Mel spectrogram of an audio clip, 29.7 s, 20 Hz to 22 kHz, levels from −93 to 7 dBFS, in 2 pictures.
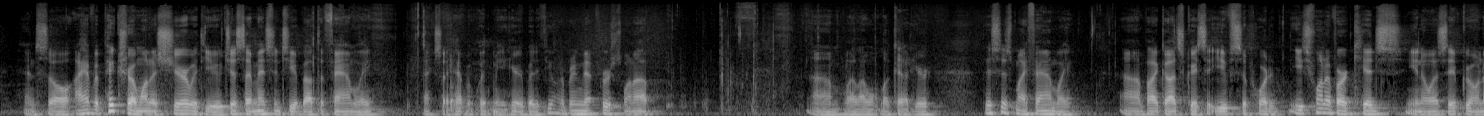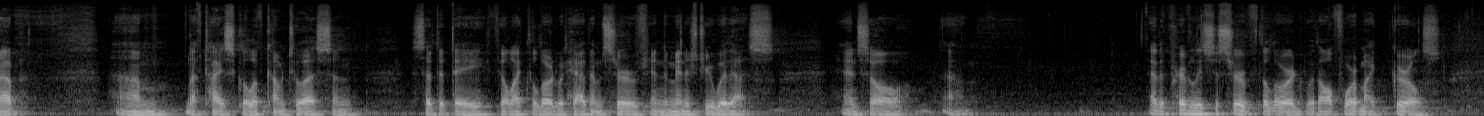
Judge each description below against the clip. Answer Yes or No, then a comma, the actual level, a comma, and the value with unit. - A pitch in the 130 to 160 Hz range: No, very low, 95 Hz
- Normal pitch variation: Yes, average, 3.1 semitones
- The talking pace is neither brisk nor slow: No, fast, 220 wpm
